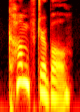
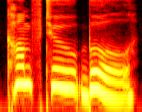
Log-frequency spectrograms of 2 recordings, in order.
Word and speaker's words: comfortable: For example, words like really, because, or comfortable. Let's take comfortable as an example. Many learners try to pronounce every syllable, but in natural English, it often sounds like combable.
